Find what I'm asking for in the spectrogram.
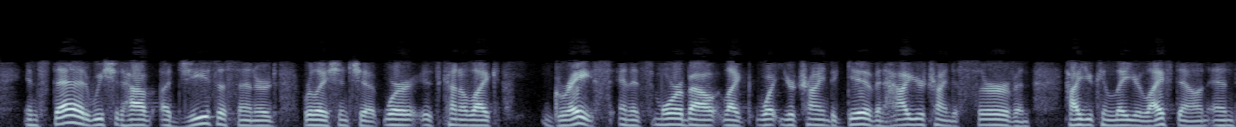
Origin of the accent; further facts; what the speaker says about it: Colorado, United States; You know, I grew up in Colorado, so I probably have to claim the Denver Broncos.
